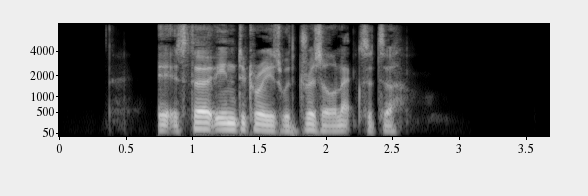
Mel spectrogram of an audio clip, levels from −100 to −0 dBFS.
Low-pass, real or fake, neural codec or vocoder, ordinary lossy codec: none; fake; codec, 16 kHz, 2 kbps, X-Codec, WavLM features, trained on Multilingual LibriSpeech; none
